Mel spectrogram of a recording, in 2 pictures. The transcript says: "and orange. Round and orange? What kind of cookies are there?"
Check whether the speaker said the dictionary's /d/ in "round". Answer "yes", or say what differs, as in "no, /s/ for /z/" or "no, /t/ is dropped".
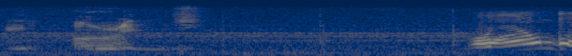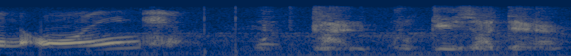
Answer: yes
